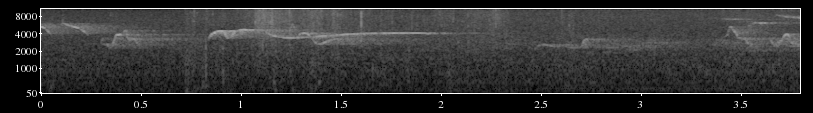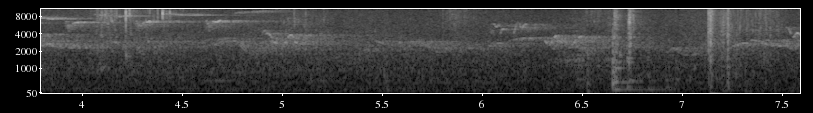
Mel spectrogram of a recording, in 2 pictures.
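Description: Several songbirds singing, short whistled phrases overlapping one another, with a few footsteps on the forest floor near the end.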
